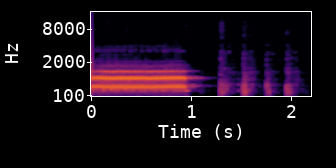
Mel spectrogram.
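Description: A loud, steady buzzing tone lasting about a second, which stops abruptly; a few faint clicks follow.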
